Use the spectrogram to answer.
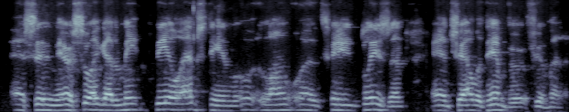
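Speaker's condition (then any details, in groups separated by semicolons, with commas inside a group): ALS; about a year since diagnosis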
